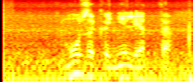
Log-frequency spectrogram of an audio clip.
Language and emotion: Russian, neutral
